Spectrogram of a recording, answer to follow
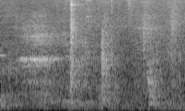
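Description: Two short sharp clicks about a second in, roughly half a second apart, over quiet room tone in a hall, with a faint brief tone just before them.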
